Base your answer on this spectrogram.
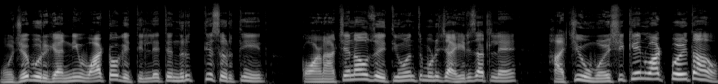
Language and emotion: Goan Konkani, surprised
